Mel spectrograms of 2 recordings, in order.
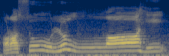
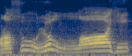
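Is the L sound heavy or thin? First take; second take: heavy; heavy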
